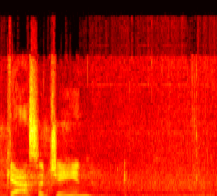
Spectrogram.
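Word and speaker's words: gasogene: Are there any other pronunciations? Just gasene.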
